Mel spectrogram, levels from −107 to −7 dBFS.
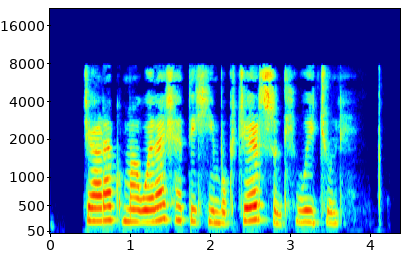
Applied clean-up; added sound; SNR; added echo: neural mask model Resemble Enhance denoiser.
